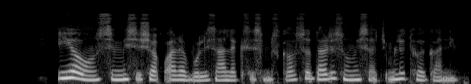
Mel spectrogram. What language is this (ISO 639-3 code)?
kat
